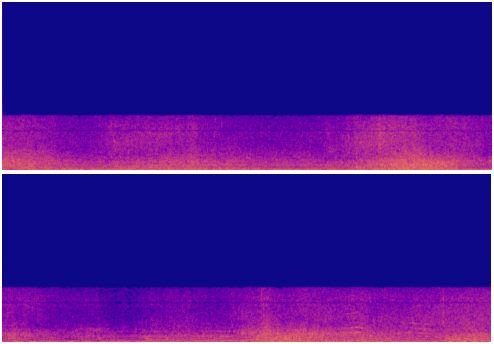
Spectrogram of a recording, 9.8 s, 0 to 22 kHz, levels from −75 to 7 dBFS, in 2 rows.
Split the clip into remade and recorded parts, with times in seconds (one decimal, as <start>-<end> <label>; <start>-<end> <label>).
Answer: 0.0-0.4 recorded; 0.4-0.9 remade; 0.9-9.8 recorded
